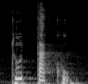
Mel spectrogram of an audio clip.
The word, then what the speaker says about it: tout à coup: Como se fossem duas palavras que eu vou juntar novamente. Tout à coup. P final eu não vou falar, tá?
